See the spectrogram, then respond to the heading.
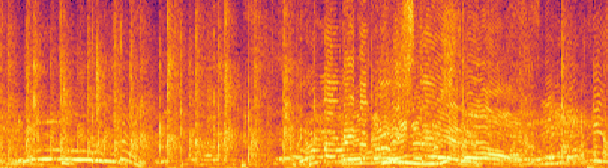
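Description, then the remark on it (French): A crowd claps and cheers together on Buzz Radio, steady applause mixed with many excited voices calling out and chattering loudly throughout. “On fait un gros bisou et un gros tonnerre d'applaudissement”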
